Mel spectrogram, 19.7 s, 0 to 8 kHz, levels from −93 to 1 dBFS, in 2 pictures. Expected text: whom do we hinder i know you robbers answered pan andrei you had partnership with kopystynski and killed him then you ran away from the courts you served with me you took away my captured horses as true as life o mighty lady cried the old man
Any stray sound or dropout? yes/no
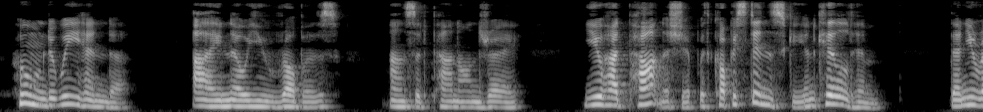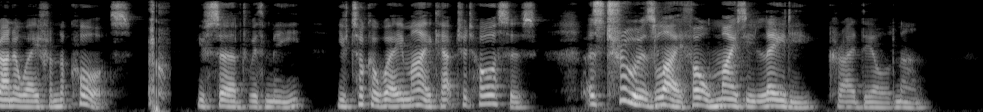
yes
